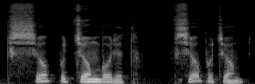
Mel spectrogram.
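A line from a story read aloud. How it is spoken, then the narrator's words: Quietly spoken. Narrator (Russian): тихо сказал им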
